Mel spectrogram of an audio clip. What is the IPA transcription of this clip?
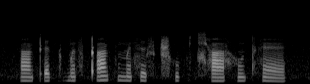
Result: ãkʼɛkɓə̃skʼãk mɛ̃søsʈ͡ʂʰukt͡ɕʰã hũtʰɛ̃

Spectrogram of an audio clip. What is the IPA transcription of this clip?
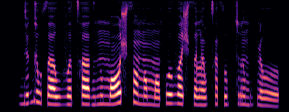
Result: d̪ʏɡʏwθɐːw vət̪ʰɐːɡn̪ũ mɔːʃθɔ̃n̪ɔ̃ mɔ̃fʊːvɐːʃθə lə̃wt̪ʰə̃ θuptrũbop ɳʊː

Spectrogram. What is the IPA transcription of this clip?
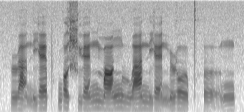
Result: ɻa̰˨˩njɛ˧˥pʰwɔ˧ ɕɥɛ˧˥n mɑ˧˥ŋlwä˧˥ n̪jɛ̰˨˩n ɻo˥˩ʊ̯pʰɤ̰˨˩˦ŋ

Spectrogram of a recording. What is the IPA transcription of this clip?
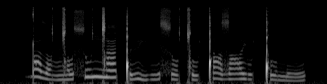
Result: ɖɪ˥˨ðˤo˩ŋ͡ǀo˩˧˩ su˦˥ŋ͡ǀa˦˥ǃy˩˧˩ji˨˩˦ so˨˩˦ǀu˩ǃi˥˨zˤi˦˥ ju˥˨ ǃu˥˨n̪ɪ˨˩˦

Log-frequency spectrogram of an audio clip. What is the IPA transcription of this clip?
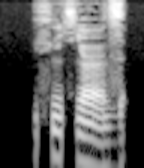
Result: fʲɛ̃çæ̃z

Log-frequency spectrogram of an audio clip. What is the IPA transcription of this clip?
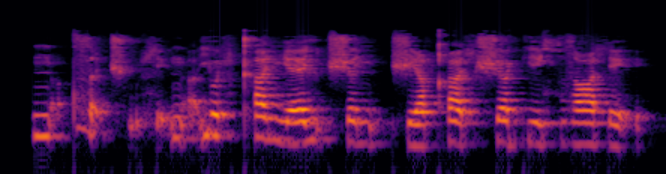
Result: ŋṵtˤ zḛt͡ʃʰṵɬḛna̰ joɬkʰaɲɛlʲḛ ʃʌɲḛʔʃe qʰɯɬʃʌkʲɛç zˤʌɬeʔ

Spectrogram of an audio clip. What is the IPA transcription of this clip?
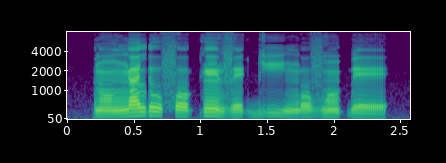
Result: ɾɔ̃˧ ŋa˦lɾo˧fɔ˧kɛ̃˦˨ vɛ˨ɡ͡biː˦˨ŋɔ˨ vɔ̃˧ ɓɛ˨

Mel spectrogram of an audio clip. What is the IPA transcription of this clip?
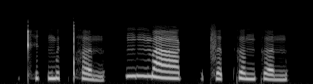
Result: kʰɪ˨k̚mɵ˨˥t̚pʰɐ˨˩n | ŋʊ˥ŋmaː˧k̚ | t͡sɐ˨˥t̚kɐ˨˧ŋkɐ˨n

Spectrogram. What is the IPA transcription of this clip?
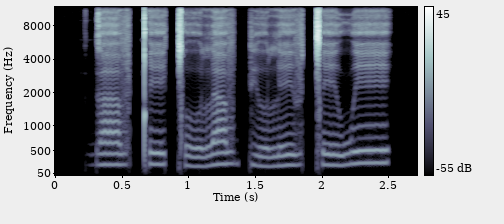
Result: ɡa˦vǃe˦ǀo˨ la˥v pʲo˨le˦vǀe˦ we˥

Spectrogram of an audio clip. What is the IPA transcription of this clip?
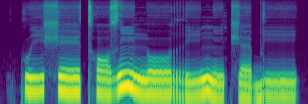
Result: kʷiː˨ʃeː˨ tʰɔ˨zĩ˦˨ noː˨ ri˨˦ŋĩ˨ t͡ʃɛ˨biː˦

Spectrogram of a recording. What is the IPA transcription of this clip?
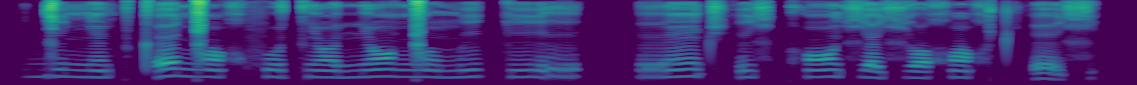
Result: ɟiɲẽk tʼɛŋ͡ǁɔ̃χfu tʲɔ̃ə̯nʲɔ̃ ŋ͡ǁũmi kir | rẽ t͡ʃʼiçkʰɔ̃çɛço χõχt͡ʃʼeç

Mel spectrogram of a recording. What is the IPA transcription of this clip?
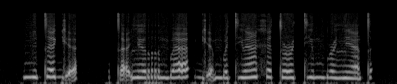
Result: ŋĩtɛɡʲæ̰ | tæ̰lʲʌrmbæ | ɡʲæ̰mbætʲwæ̃xɛ tə˞ tʲʊmbə˞ lʲæ̃t

